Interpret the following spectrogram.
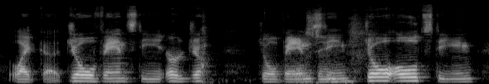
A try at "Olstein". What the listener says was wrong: Old. Olstein. Olstein, not old. You said old.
